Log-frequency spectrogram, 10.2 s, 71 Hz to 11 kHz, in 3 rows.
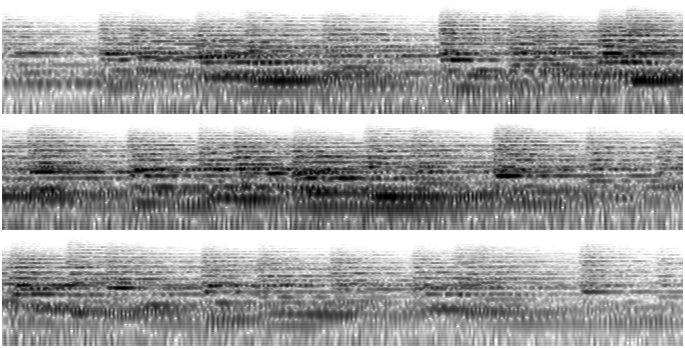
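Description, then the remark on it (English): Church bells ring in a steady, rapid succession of overlapping strikes, their tones blending into a continuous, resonant peal that carries on throughout without any voices. “I am nearly 62 years old and I've been ringing the bells for 50 years.”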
